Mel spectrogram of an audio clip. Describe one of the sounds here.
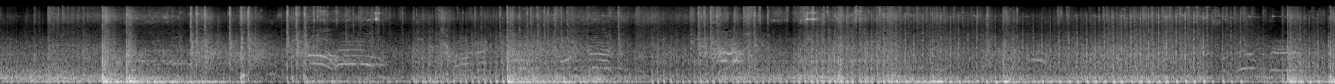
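Gunshots crack in short bursts, echoing in an enclosed space.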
